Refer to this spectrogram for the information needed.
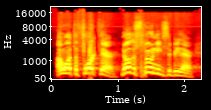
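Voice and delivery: loud, high, fussy complaint; mock bickering shout. Bickering spouse fussing over where the fork goes, loud and petty. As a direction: whine it like a petty quarrel.

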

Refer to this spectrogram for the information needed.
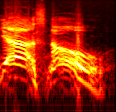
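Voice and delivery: Paul insisting. Acted. Paul and God arguing, shouted exchange. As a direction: shout the back-and-forth argument. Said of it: "Paul's saying".

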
